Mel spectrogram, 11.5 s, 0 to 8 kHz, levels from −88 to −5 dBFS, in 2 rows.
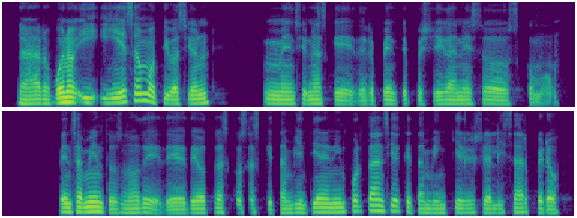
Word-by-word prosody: Claro. 115 Hz, 0 st, +1 dB
Bueno, 145 Hz, +5 st, +8 dB
y 135 Hz, -1 st, 0 dB
y 130 Hz, +2 st, +1 dB
esa 180 Hz, +6 st, +3 dB
motivación, 120 Hz, -, +2 dB, 0.5 s
mencionas 110 Hz, 0 st, 0 dB
que 105 Hz, -3 st, -2 dB
de 95 Hz, -, -5 dB
repente, 105 Hz, +1 st, -4 dB
pues, 105 Hz, -2 st, -10 dB
llegan 105 Hz, +1 st, 0 dB
esos 105 Hz, -2 st, -2 dB
como 65 Hz, -9 st, -8 dB, 0.8 s
pensamientos, 130 Hz, -4 st, +3 dB
¿no?, 110 Hz, 0 st, 0 dB
de 120 Hz, -1 st, -1 dB
de 100 Hz, +1 st, -1 dB
de 110 Hz, 0 st, +1 dB
otras 120 Hz, +2 st, -3 dB
cosas 115 Hz, -1 st, -8 dB
que 100 Hz, -, -8 dB
también 110 Hz, +1 st, -3 dB
tienen 125 Hz, 0 st, +2 dB
importancia, 150 Hz, +4 st, 0 dB
que 135 Hz, -3 st, -4 dB
también 110 Hz, -1 st, -3 dB
quieres 110 Hz, +1 st, -4 dB
realizar. 110 Hz, +3 st, -2 dB
Pero 105 Hz, -2 st, -1 dB
115 Hz, 155 wpm, -22 LUFS, 110-125 Hz, 0.8 s, Bueno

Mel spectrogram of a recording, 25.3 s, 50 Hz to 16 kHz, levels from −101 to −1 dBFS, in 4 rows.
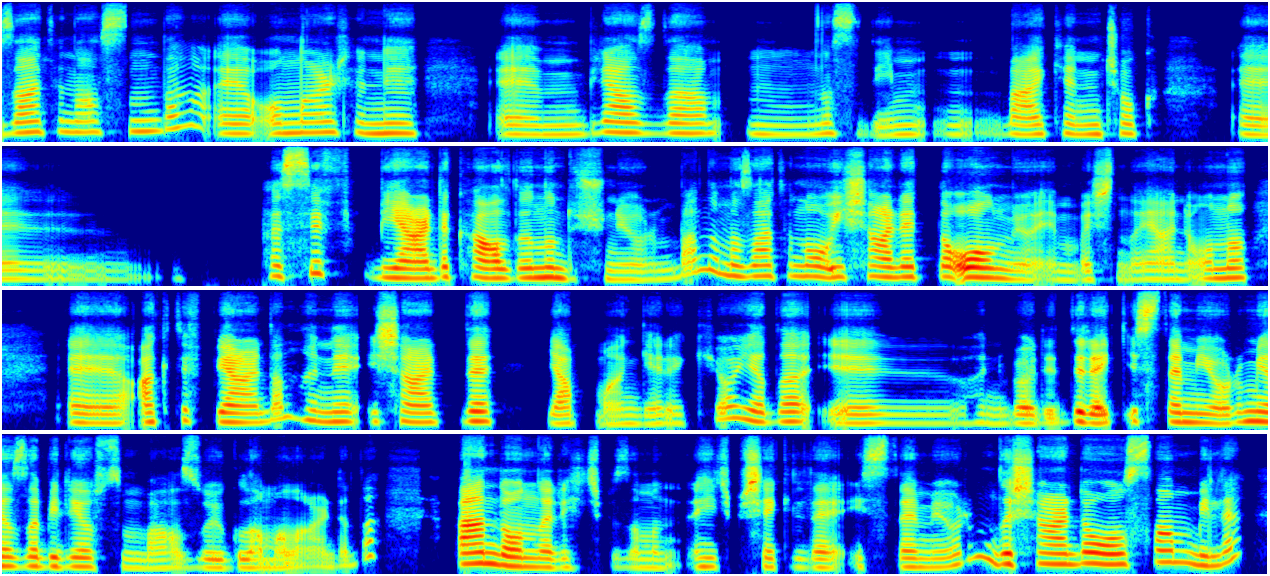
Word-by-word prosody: zaten 245 Hz, +3 st, -3 dB
aslında, 260 Hz, +6 st, -7 dB, 0.2 s
eee, 215 Hz, -1 st, -3 dB
onlar, 235 Hz, +3 st, -5 dB
hani, 220 Hz, -1 st, -4 dB, 0.4 s
emm, 195 Hz, 0 st, -7 dB
biraz 230 Hz, -1 st, -2 dB
daha, 220 Hz, -1 st, -1 dB, 0.2 s
ımm, 195 Hz, -1 st, -14 dB
nasıl 220 Hz, +1 st, -10 dB
diyeyim, 195 Hz, +2 st, -12 dB
ımm, 195 Hz, +1 st, -16 dB, 0.2 s
belki, 205 Hz, +2 st, -2 dB
hani, 200 Hz, 0 st, -6 dB
çok, 210 Hz, 0 st, -10 dB, 0.4 s
eee, 185 Hz, -, -9 dB, 0.9 s
pasif 280 Hz, +5 st, -1 dB, 0.2 s
bir 215 Hz, 0 st, -6 dB
yerde 205 Hz, +2 st, +6 dB
kaldığını 210 Hz, 0 st, +4 dB
düşünüyorum 180 Hz, 0 st, -11 dB
ben. 330 Hz, -, -6 dB
Ama 270 Hz, -10 st, -2 dB
zaten 245 Hz, 0 st, -2 dB
o 230 Hz, -3 st, +3 dB
işaretle 230 Hz, 0 st, +2 dB
olmuyor 210 Hz, -6 st, +7 dB
en 170 Hz, -1 st, -12 dB
başında. 175 Hz, 0 st, -7 dB
Yani, 180 Hz, -1 st, -7 dB
onu, 210 Hz, +2 st, -1 dB, 0.4 s
eee, 185 Hz, -1 st, -1 dB
aktif 210 Hz, +3 st, -3 dB
bir 210 Hz, -, +3 dB
yerden, 200 Hz, +8 st, +3 dB
hani, 215 Hz, -3 st, -2 dB
işaretle 210 Hz, +1 st, +2 dB, 0.3 s
yapman 180 Hz, -1 st, -5 dB
gerekiyor 175 Hz, +9 st, -9 dB
ya 220 Hz, -7 st, -1 dB
da, 215 Hz, 0 st, +1 dB
eee, 180 Hz, -1 st, -7 dB
hani, 180 Hz, -2 st, -16 dB
böyle, 180 Hz, -1 st, -3 dB
direkt 185 Hz, -4 st, +5 dB
“İstemiyorum” 205 Hz, -2 st, 0 dB
yazabiliyorsun 195 Hz, -4 st, -1 dB
bazı 165 Hz, +1 st, -9 dB
uygulamalarda 175 Hz, 0 st, -7 dB
da. -, -, -10 dB, 0.4 s
Ben 255 Hz, 0 st, +10 dB
de -, -, +6 dB
onları 185 Hz, -3 st, +3 dB
hiçbir 175 Hz, 0 st, -15 dB
zaman, 175 Hz, +4 st, -13 dB
hiçbir 190 Hz, 0 st, -9 dB
şekilde 180 Hz, -2 st, 0 dB
istemiyorum. 190 Hz, -, -5 dB
Dışarıda 245 Hz, +1 st, +5 dB
olsam 255 Hz, +2 st, +4 dB
bile, 215 Hz, -1 st, -1 dB
205 Hz, 145 wpm, -23 LUFS, 185-230 Hz, 0.9 s, Ben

